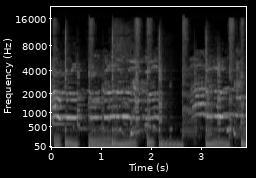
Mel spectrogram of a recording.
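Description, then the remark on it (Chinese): A stray cat at a pet hospital in Beijing, baring its teeth at a nurse, lets out a run of harsh, growling meows, several drawn-out yowls in quick succession with breathy, hissing edges, loud and agitated, with no talking. “我说在北京有一家宠物医院，有只小猫咪龇牙咧嘴，对着护士是骂骂咧咧，你听听看。”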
